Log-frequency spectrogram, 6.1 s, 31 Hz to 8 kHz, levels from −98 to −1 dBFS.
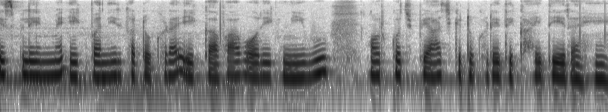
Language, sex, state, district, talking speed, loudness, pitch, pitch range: Hindi, female, Uttar Pradesh, Jyotiba Phule Nagar, 205 wpm, -17 LUFS, 185 Hz, 170-190 Hz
